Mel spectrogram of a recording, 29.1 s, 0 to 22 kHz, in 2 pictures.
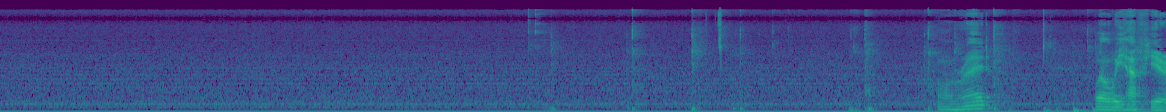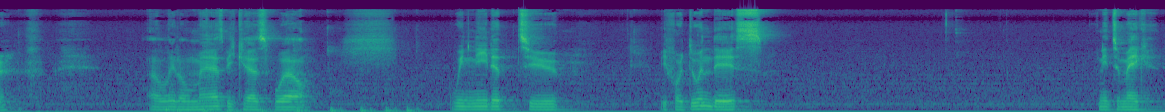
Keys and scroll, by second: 10.5 a, 13.0 ctrl+z, 13.4 ctrl+z, 13.6 ctrl+z, 16.7 ctrl+z, 17.1 ctrl+z, 17.3 ctrl+z, 17.8 ctrl+z, 18.2 ctrl+z, 18.7 ctrl+z, 19.0 ctrl+z, 19.3 ctrl+z, 19.6 ctrl+z, 23.1 Tab.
